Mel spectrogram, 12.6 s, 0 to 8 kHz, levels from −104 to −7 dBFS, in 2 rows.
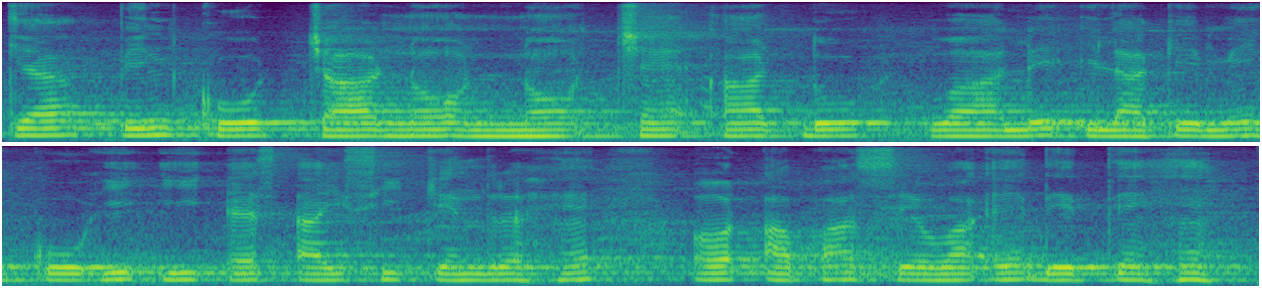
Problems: constant background noise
